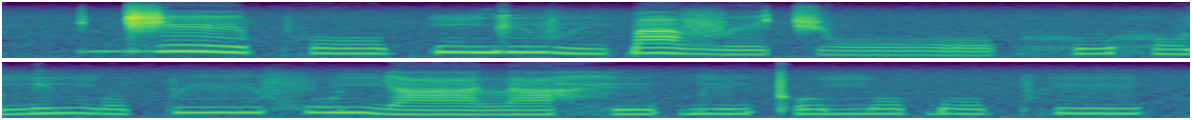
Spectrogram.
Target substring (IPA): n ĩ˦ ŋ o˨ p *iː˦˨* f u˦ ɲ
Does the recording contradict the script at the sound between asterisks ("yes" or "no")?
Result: yes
